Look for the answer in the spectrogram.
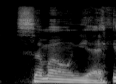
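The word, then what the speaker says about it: Symoné: Then RuPaul gonna say, "And that's how it's pronounced, Simone Ye." Then Raven gonna say, "It is Simone Ye."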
